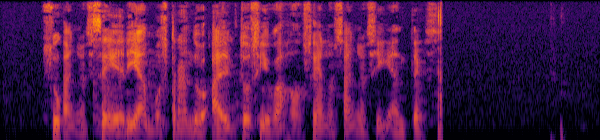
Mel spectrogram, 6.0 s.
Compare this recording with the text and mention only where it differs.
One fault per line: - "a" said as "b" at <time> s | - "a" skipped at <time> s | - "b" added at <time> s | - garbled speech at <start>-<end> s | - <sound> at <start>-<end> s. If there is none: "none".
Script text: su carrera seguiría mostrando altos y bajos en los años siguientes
- "carrera" said as "años" at 0.6 s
